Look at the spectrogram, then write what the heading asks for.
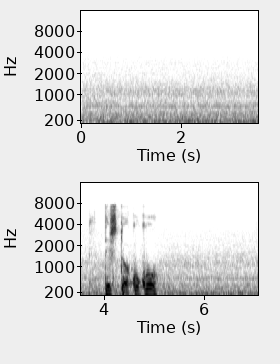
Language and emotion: Russian, angry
